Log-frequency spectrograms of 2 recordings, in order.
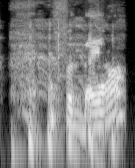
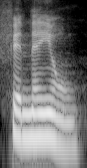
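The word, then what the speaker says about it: fainéant: It's French, so it's F-A-I-N, yeah. E with an accent, mm-hmm. A-N-T, fanayong.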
